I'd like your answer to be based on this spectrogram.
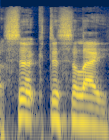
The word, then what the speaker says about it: Cirque du Soleil: I can't pronounce it. – Cirque. – Cirque. – De. – de Soleil. – Cirque du Soleil. – Now say it all together. – Cirque du Soleil. Good.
